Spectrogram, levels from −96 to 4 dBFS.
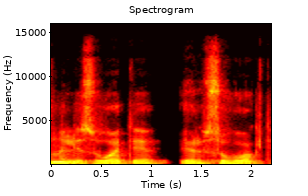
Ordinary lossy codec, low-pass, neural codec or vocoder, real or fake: AAC, 96 kbps; 14.4 kHz; none; real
